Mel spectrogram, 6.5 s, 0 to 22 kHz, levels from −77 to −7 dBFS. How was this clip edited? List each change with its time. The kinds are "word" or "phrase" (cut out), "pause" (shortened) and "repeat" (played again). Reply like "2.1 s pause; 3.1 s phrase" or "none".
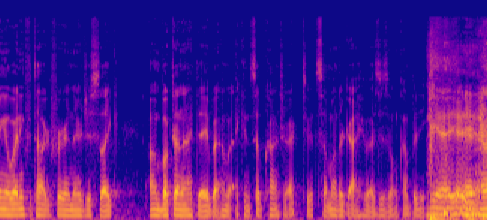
4.2 s word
